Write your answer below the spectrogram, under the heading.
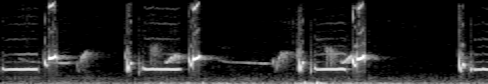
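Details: Bar-winged prinia lure call, brief burst: three or four bright chirps with a sustained level tone and a sharp high note, plus a thin drawn-out whistle between them.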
